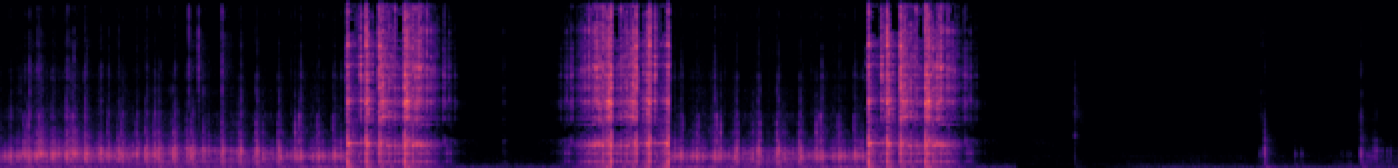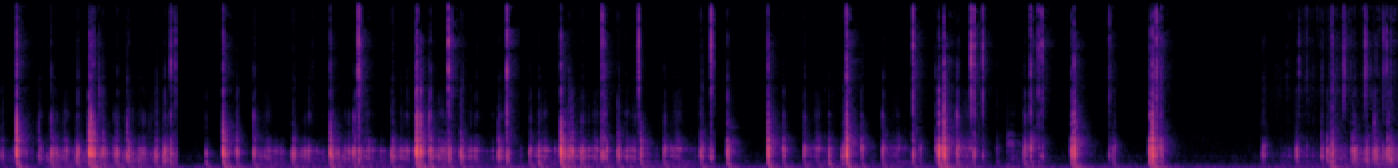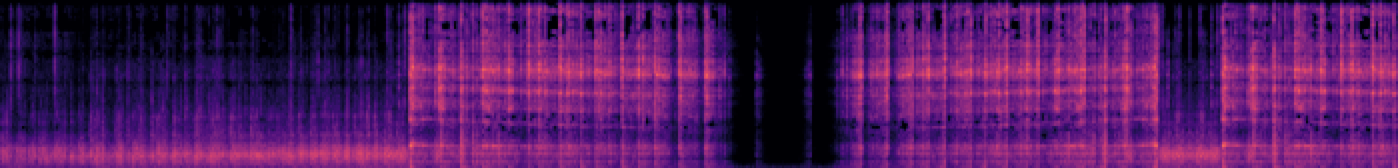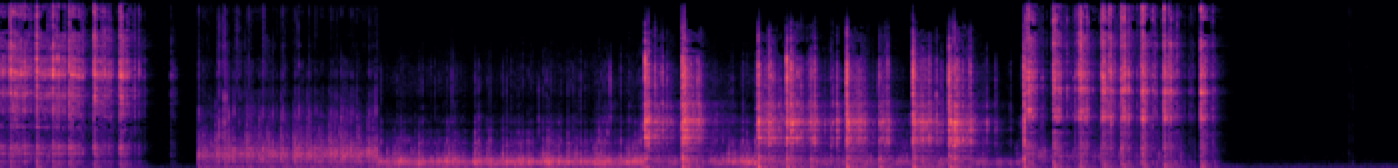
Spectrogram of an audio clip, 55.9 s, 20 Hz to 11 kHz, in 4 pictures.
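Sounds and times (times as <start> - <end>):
marbles clattering into paper cup: 0.0 - 4.6, 5.7 - 9.8, 26.7 - 35.2, 36.1 - 43.4, 44.0 - 54.1
marbles rolling rumble: 0.0 - 4.6, 5.6 - 9.8, 13.6 - 15.8, 16.4 - 21.2, 26.8 - 35.2, 36.1 - 43.4, 44.0 - 54.1
marbles clicking onto wood: 5.7 - 6.8, 13.7 - 25.2, 26.8 - 35.3, 36.4 - 43.4, 44.0 - 54.2.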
